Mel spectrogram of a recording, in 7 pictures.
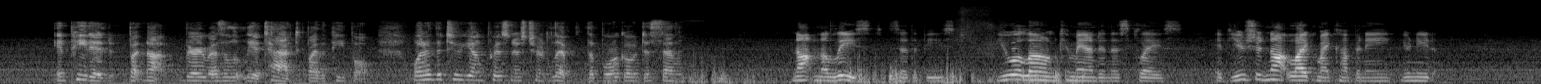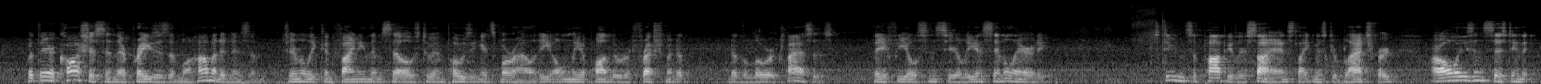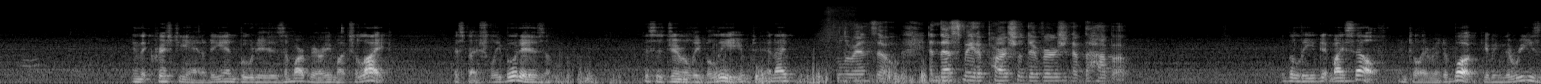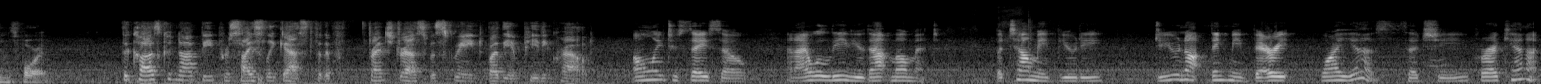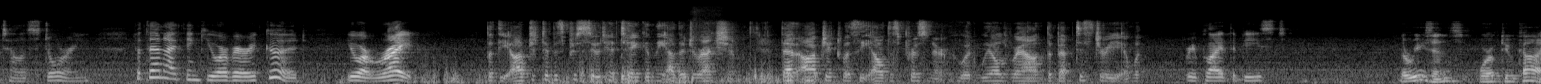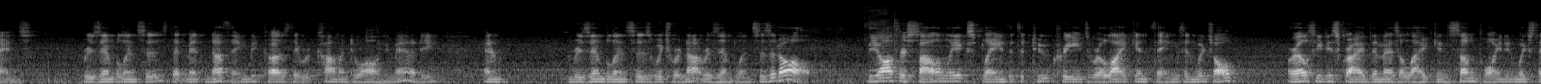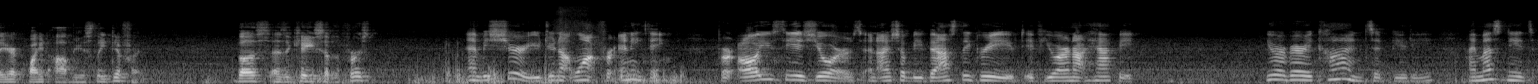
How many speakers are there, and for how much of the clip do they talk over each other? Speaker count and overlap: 3, no overlap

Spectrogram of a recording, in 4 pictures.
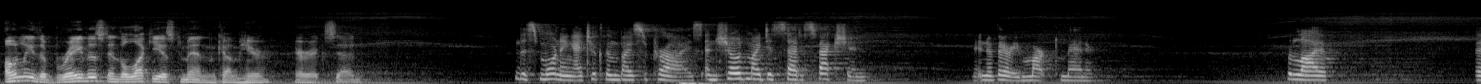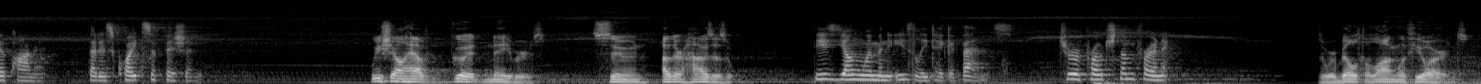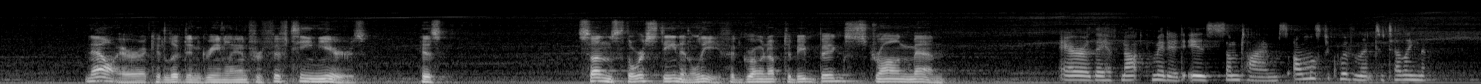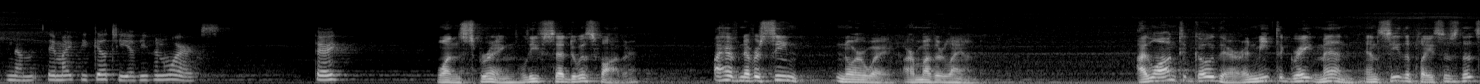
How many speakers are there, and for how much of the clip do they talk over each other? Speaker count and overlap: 2, no overlap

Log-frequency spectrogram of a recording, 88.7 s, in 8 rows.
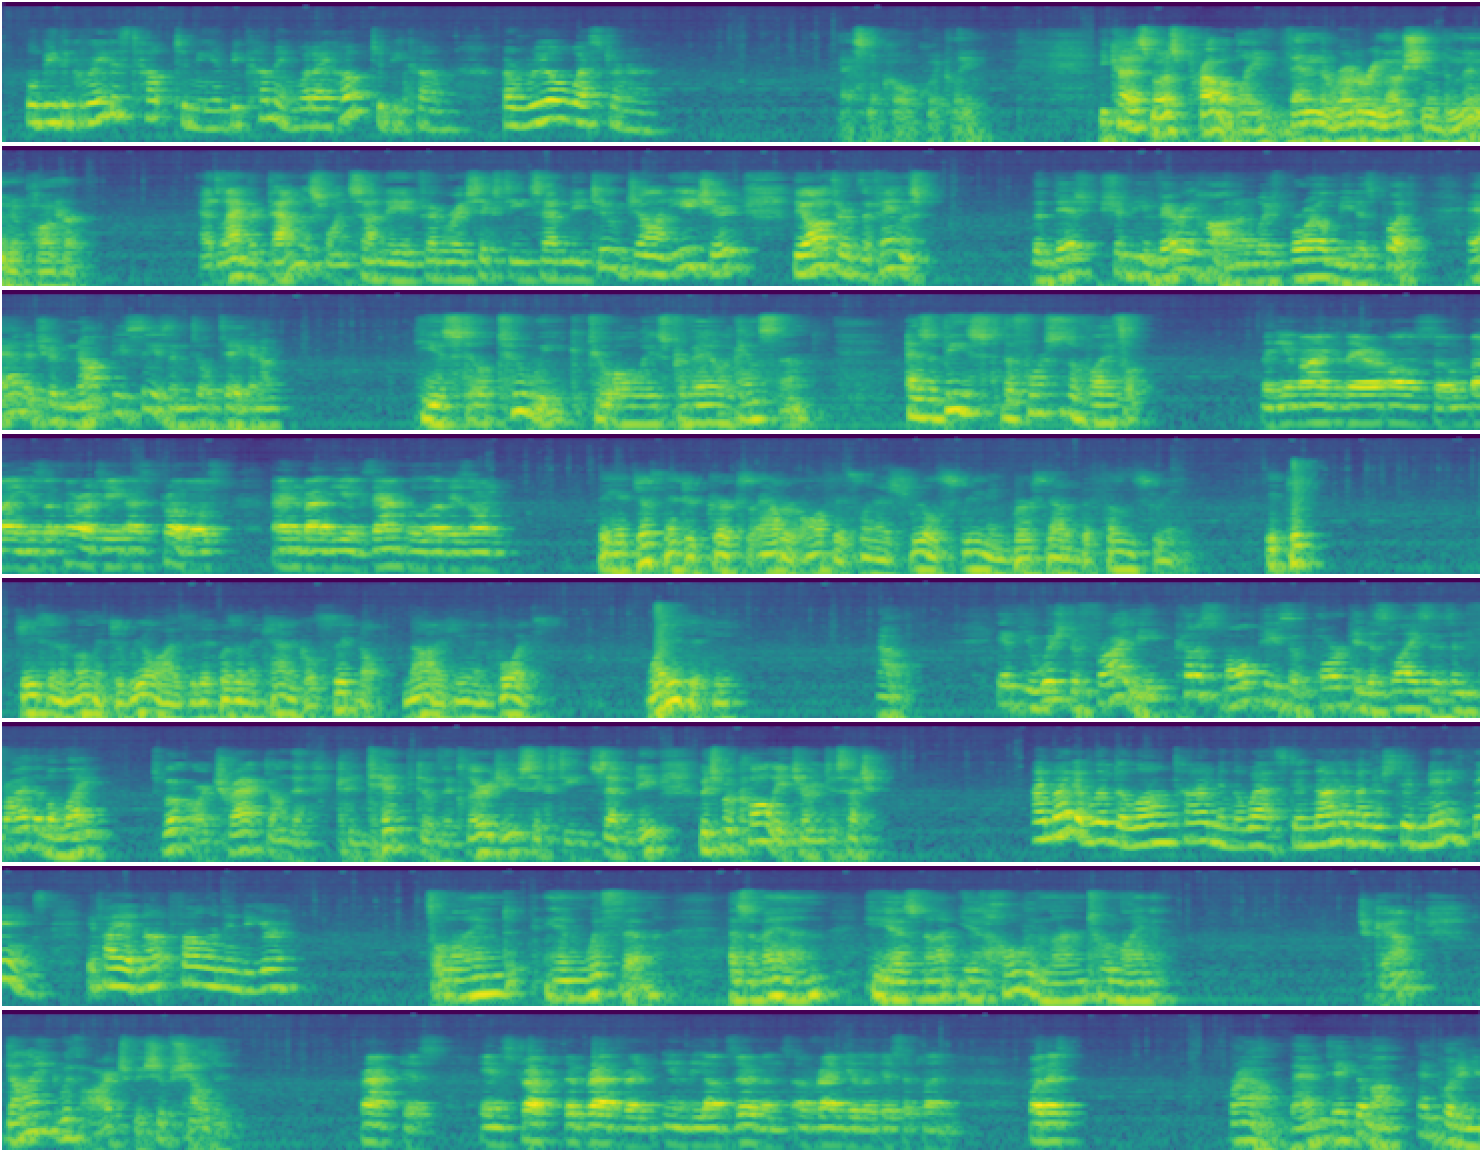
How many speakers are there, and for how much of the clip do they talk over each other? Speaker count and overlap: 7, no overlap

